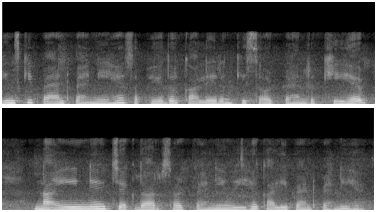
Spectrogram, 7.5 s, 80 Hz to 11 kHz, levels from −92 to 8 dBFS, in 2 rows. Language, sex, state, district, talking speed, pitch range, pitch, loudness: Hindi, female, Uttar Pradesh, Jalaun, 200 wpm, 200-230 Hz, 210 Hz, -17 LUFS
